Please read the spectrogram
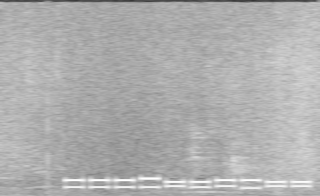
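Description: A touch-tone telephone keypad dialing a number: a quick run of about eleven short two-tone beeps, starting about half a second in.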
